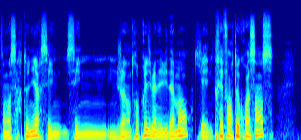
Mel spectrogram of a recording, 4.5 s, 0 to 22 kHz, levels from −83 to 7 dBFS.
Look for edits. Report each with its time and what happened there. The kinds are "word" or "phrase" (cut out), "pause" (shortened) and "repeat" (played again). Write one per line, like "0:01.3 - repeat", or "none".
0:02.9 - pause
